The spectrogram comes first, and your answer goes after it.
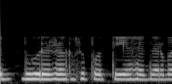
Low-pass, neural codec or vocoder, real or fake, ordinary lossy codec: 3.6 kHz; none; real; none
